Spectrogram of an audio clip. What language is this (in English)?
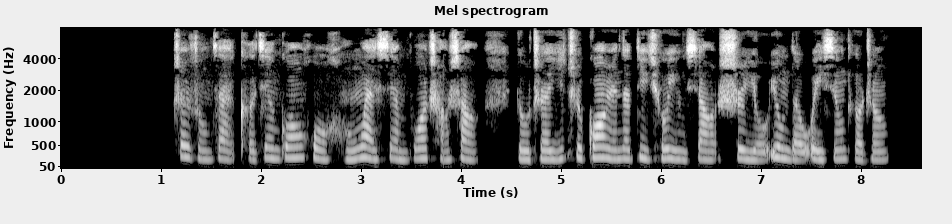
Chinese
